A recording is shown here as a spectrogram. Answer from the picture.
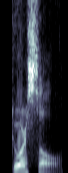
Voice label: "dorsal", American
